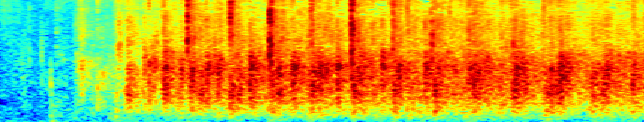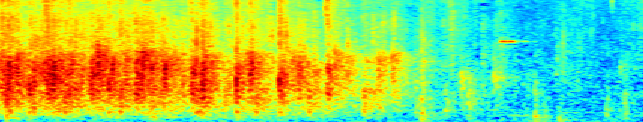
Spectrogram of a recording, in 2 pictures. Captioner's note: applause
